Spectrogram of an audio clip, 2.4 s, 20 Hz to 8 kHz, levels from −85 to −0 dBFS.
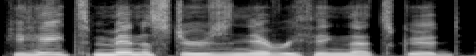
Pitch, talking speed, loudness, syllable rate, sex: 215 Hz, 175 wpm, -17 LUFS, 5.8 syllables/s, female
